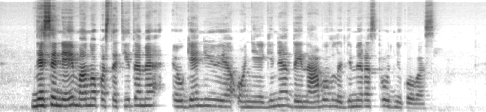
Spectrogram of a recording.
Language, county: Lithuanian, Tauragė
